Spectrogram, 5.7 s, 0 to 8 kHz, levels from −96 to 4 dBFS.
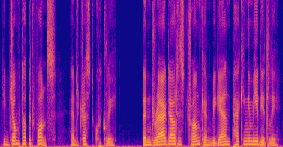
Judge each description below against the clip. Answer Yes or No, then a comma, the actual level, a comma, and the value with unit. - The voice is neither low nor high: Yes, medium, 145 Hz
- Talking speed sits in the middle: Yes, average, 180 wpm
